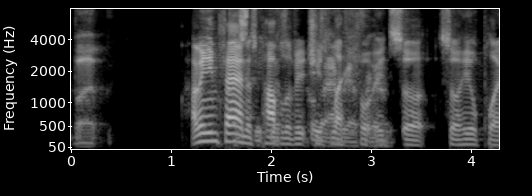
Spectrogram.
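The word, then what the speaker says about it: Pavlović: Because if it's Pavlic, is that how you say his name? Pavlovic.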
